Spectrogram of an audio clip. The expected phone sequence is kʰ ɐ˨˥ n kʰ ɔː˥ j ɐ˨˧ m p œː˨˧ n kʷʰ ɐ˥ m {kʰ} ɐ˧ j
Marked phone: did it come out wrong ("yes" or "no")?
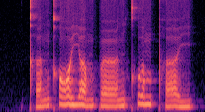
yes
